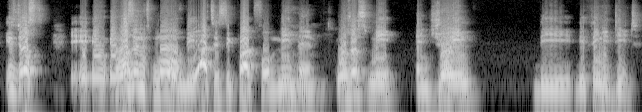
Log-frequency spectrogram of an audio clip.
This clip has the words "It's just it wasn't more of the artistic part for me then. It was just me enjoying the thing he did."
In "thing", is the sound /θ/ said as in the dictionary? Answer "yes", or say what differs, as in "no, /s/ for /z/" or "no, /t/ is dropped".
yes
